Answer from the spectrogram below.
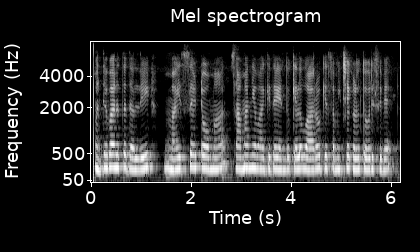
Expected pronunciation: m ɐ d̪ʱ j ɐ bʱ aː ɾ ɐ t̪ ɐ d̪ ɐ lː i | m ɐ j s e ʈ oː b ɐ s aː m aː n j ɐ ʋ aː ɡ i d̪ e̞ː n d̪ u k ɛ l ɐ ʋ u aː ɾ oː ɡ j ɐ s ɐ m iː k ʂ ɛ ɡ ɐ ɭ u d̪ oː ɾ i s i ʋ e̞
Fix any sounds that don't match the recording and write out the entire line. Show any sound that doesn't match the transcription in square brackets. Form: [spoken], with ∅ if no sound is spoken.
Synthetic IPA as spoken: m ɐ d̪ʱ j ɐ bʱ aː ɾ ɐ t̪ ɐ d̪ ɐ lː i | m ɐ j s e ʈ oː [m] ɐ s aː m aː n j ɐ ʋ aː ɡ i d̪ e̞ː n d̪ u k ɛ l ɐ ʋ u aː ɾ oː ɡ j ɐ s ɐ m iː k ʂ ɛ ɡ ɐ ɭ u [t̪] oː ɾ i s i ʋ e̞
